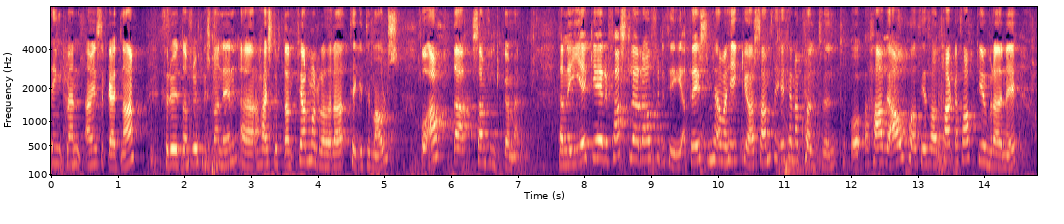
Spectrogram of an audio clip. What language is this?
Icelandic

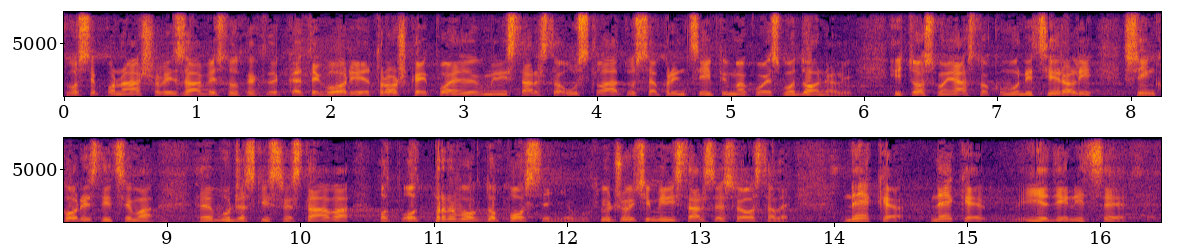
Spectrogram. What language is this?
Serbian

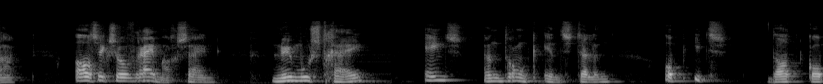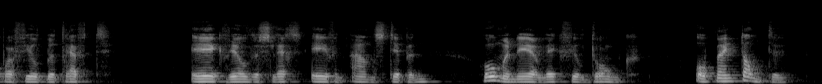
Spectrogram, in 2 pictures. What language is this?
Dutch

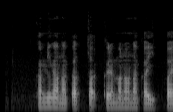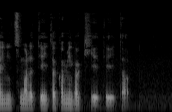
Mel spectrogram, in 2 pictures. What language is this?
Japanese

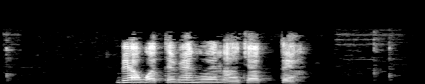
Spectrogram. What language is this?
Yaqui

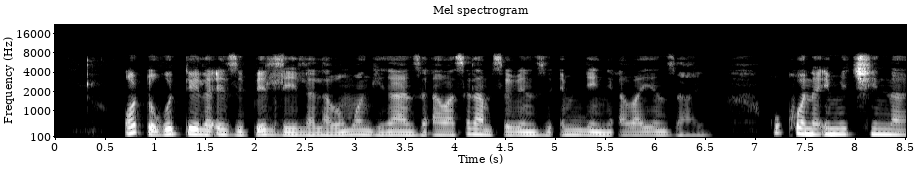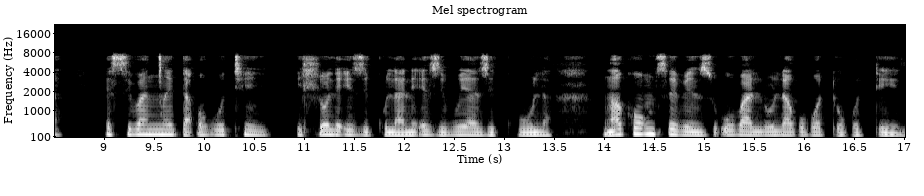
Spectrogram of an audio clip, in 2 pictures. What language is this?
North Ndebele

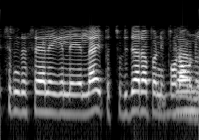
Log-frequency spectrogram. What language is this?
Tamil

